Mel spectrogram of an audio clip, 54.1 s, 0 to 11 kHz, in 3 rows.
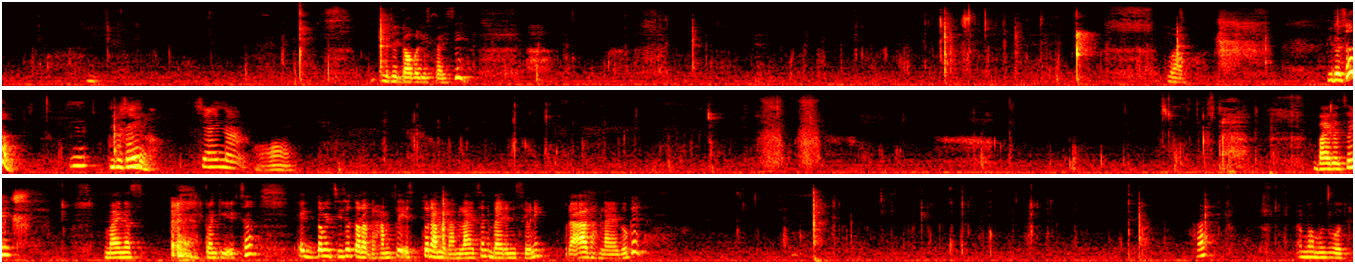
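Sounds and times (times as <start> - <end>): people chewing and biting: 6.8 - 15.4, 22.2 - 35.4, 45.2 - 53.3.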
